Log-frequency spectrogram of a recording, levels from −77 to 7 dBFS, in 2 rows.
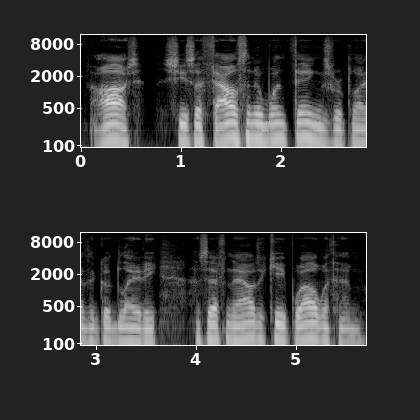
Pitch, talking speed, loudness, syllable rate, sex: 110 Hz, 200 wpm, -17 LUFS, 4.8 syllables/s, male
